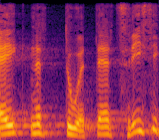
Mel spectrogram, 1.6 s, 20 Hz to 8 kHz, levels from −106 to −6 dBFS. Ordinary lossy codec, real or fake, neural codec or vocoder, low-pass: none; real; none; 7.2 kHz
